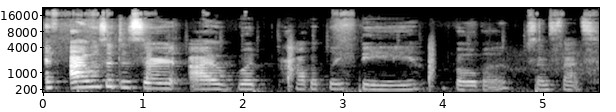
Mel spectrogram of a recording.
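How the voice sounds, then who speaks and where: A twenty-one-year-old woman introducing herself casually, unhurried and relaxed. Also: mid-range voice, creaky, a little hiss or hum, rough recording.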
